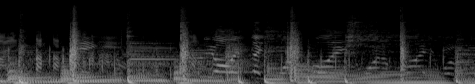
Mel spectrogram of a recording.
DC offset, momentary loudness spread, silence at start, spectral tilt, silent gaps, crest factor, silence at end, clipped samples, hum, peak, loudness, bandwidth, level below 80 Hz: under 0.1%; 8 LU; 0 s; -6.5 dB/octave; none; 18 dB; 0 s; under 0.1%; none; -14 dBFS; -33 LUFS; 16.5 kHz; -40 dBFS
